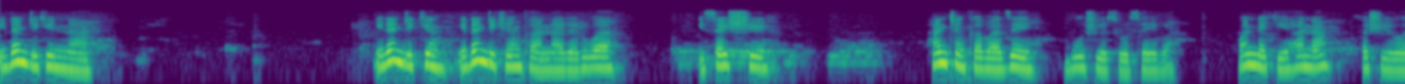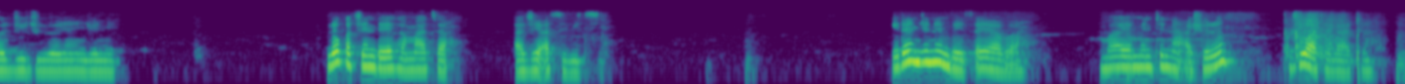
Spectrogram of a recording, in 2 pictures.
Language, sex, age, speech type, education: Hausa, female, 30-45, spontaneous, tertiary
